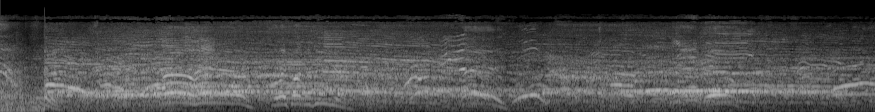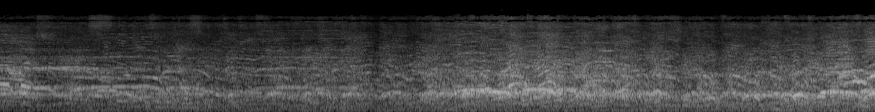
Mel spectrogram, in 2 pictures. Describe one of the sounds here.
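A crowd of excited fans screams and cheers loudly in an echoing hall.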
